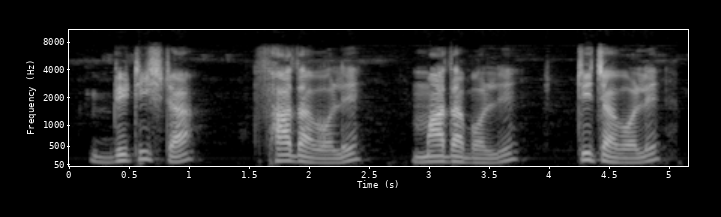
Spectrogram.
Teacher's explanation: অর্থাৎ শেষের আর উচ্চারণ হয় না, আবার মাঝে আর থাকলে সেটিও ব্রিটিশরা উচ্চারণ করে না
